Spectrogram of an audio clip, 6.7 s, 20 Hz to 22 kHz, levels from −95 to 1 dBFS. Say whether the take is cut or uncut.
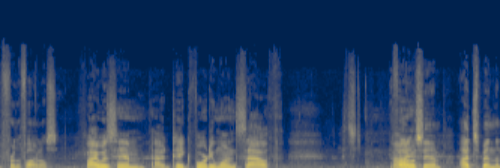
uncut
